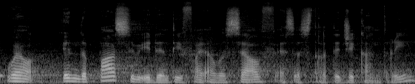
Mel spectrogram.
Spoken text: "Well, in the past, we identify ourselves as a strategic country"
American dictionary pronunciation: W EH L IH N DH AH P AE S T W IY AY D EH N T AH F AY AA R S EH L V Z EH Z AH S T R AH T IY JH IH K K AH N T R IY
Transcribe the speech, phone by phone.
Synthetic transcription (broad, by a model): W EH L IH N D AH P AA S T W IY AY D EH N T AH F AY AA W S EH L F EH S AH S T R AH T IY JH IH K K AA N T R IY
